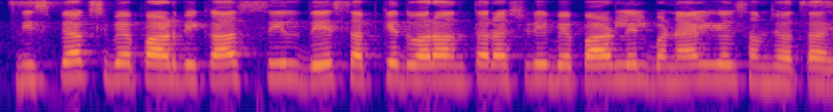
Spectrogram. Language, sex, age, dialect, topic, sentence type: Magahi, female, 25-30, Western, banking, statement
